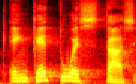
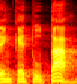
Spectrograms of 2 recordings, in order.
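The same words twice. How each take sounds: First: "en qué tú estás" with every syllable and S pronounced; pronunciación cuidada. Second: "estás" cut down to "tá"; pronunciación relajada. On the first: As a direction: articulate "estás" in full, as read from the page. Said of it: "pronunciando correctamente". (pronunciación cuidada, "estás" completo) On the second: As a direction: drop the first syllable and final S of "estás", saying "qué tú tá". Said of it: "y tú vas a decir". (pronunciación relajada, "estás" reducido a "tá") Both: Shown as a demonstration.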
